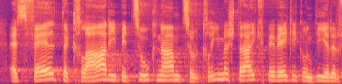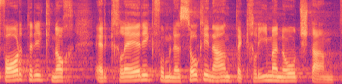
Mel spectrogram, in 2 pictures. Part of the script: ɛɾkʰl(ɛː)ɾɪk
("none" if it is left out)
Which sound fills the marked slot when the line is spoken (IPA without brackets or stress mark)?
ɛː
